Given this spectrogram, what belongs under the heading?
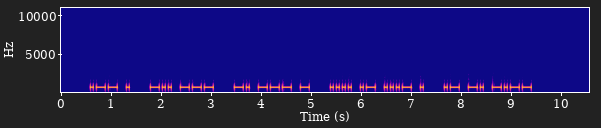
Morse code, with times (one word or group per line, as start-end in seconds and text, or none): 0.6-1.4 WE
1.8-3.1 DO
3.5-5.0 NOT
5.4-7.3 HAVE
7.7-9.4 ANY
